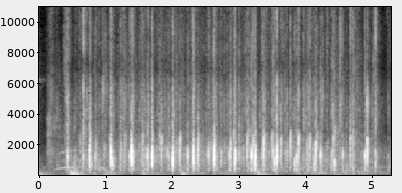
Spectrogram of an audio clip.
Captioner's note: applause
